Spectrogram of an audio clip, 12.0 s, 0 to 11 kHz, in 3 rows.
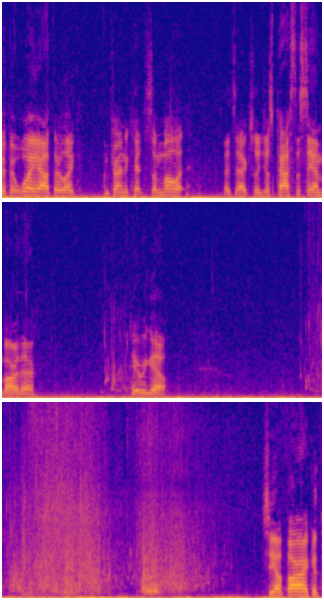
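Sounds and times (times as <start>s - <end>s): low wind rumble: 0.0s - 12.0s
cast net rushing swish: 7.8s - 10.8s.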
